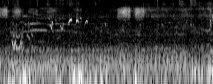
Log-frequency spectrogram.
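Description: Francolin (teetar) chicks peeping: a quick string of short chirps and rising calls in the first second and a half or so, over a low rumble.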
